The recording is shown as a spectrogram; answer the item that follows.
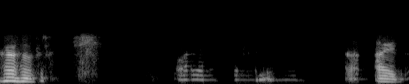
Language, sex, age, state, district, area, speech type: Kannada, male, 30-45, Karnataka, Gadag, rural, conversation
